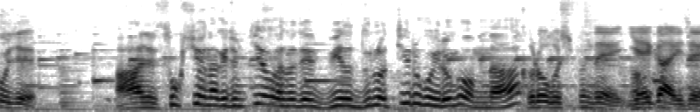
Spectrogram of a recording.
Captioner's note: suffoating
